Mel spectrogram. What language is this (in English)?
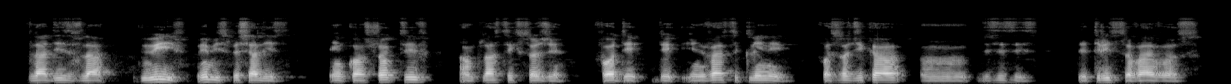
Nigerian Pidgin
